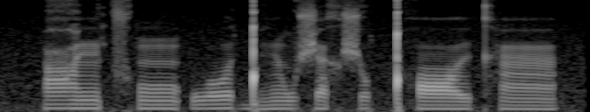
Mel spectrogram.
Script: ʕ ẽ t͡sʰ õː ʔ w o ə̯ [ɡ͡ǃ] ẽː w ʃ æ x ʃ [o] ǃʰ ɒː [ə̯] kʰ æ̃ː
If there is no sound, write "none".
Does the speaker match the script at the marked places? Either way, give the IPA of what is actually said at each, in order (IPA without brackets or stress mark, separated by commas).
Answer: ɡ͡ǃ, o, ɪ̯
